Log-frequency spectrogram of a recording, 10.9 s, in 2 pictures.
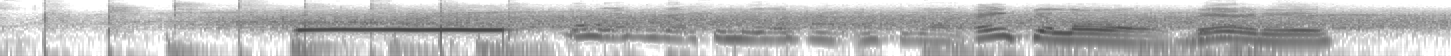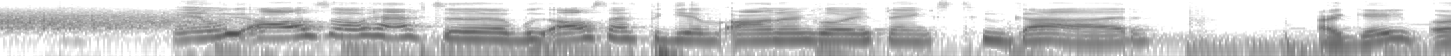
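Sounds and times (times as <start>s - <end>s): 
hand clapping: 0.0s - 6.6s
speech: 2.6s - 5.1s, 6.1s - 10.8s.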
